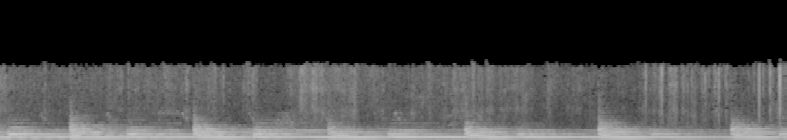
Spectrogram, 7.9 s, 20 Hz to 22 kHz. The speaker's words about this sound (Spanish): En punto de las 13 horas, repicaron las campanas de la antigua Basílica de Guadalupe.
